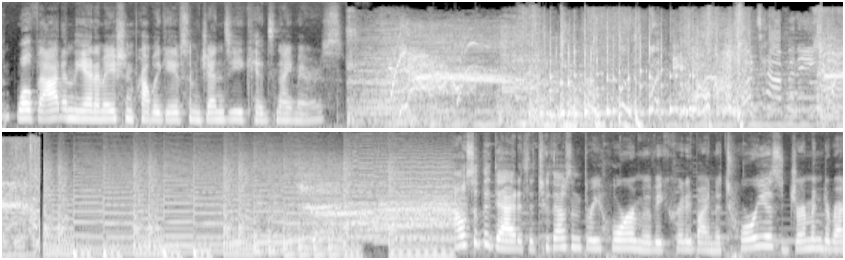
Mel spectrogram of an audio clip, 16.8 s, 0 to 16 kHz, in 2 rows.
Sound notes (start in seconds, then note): 7.5 VERY LOUD cartoon sounds effect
